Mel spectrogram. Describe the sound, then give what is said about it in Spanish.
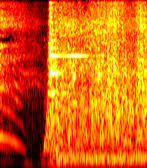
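A brick wall being smashed suddenly gives way with a loud crash, followed by a sustained, rumbling roar of falling bricks and rubble that fills the rest of the moment, heavy. “¡Se cayó el muro!”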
